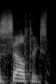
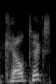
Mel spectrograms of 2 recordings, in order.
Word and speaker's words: Celtics: You became a Celtics fan. I can understand that. can't understand why they're not called the Celtics because that's how it's said every other time, but they're the Celtics and you're a fan.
